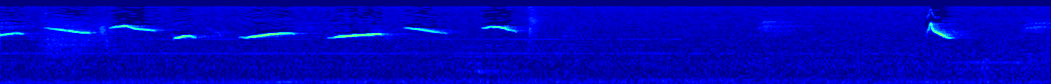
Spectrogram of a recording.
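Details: Bright red Guyana bird giving a quick run of high whistled notes, some rising and some falling, about six in two and a half seconds, then a pause and one sharp falling note.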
